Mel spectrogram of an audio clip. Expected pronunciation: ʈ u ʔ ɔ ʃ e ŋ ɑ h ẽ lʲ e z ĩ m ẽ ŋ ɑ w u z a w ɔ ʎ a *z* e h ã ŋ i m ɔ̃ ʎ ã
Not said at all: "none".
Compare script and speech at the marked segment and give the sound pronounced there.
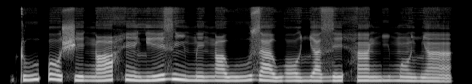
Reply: z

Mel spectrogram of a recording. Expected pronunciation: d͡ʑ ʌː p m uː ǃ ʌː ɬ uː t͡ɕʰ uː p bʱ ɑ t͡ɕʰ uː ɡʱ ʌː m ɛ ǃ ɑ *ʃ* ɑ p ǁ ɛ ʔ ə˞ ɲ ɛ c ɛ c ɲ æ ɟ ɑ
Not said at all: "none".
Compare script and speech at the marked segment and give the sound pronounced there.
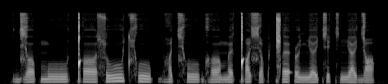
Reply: ɕ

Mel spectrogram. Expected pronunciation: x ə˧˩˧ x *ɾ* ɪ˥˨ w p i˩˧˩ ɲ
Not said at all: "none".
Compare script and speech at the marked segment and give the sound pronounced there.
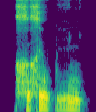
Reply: ɾ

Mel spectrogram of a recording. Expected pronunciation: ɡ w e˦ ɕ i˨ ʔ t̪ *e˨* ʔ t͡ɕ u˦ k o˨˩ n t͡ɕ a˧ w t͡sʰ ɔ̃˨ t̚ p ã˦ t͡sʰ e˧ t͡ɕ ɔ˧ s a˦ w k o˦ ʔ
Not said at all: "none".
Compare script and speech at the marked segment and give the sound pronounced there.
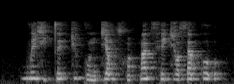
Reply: e˦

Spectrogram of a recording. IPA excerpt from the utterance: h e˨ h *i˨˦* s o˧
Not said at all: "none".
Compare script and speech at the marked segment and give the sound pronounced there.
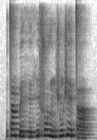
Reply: i˨˦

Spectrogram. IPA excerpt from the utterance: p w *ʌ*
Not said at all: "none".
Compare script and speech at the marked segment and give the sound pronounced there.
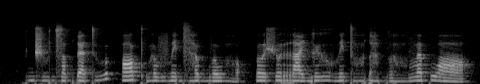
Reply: ɒ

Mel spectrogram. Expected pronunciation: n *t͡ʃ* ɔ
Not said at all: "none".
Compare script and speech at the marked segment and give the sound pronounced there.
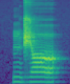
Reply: d͡ʒ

